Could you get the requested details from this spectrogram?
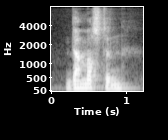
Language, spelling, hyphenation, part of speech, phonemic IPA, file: Dutch, damasten, da‧mas‧ten, adjective / noun, /daːˈmɑs.tə(n)/, Nl-damasten.ogg
- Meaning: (adjective) made of damask; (noun) plural of damast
